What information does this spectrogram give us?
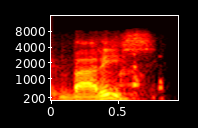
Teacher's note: in Arabic, there's no such thing as the P. So an Arab will not say Paris, he will say Baris.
